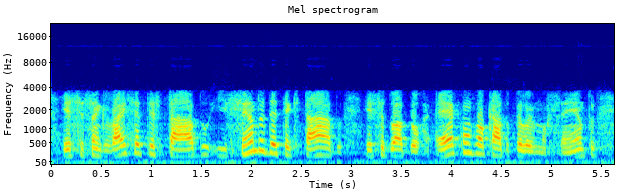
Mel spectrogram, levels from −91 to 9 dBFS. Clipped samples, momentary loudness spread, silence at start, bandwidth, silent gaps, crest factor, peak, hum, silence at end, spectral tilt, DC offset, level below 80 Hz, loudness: under 0.1%; 10 LU; 0 s; 3.8 kHz; none; 16 dB; -8 dBFS; none; 0 s; -7 dB/octave; under 0.1%; -56 dBFS; -23 LUFS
